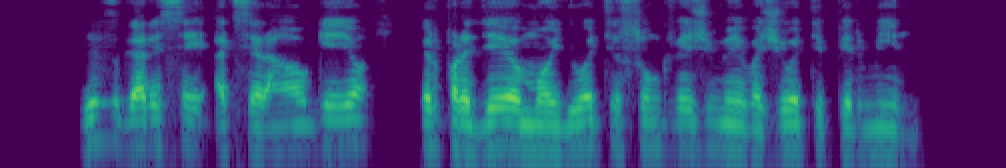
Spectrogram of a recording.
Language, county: Lithuanian, Utena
